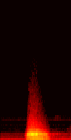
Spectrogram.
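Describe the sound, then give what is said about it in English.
A single forceful, breathy exhale lasting about half a second, as a person imitates Jesus breathing the Holy Spirit into ten men in a room. No talking during the breath. “He's breathing into them the Holy Spirit.”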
